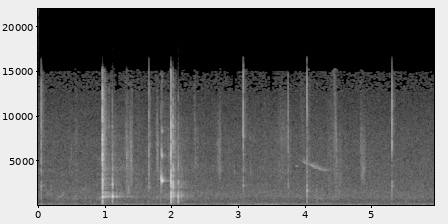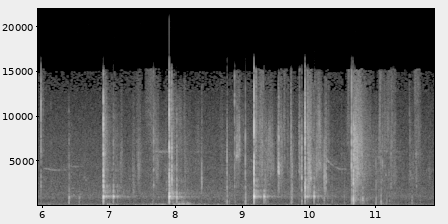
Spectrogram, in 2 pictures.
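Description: Paddles strike a ball back and forth with sharp pops outdoors.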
